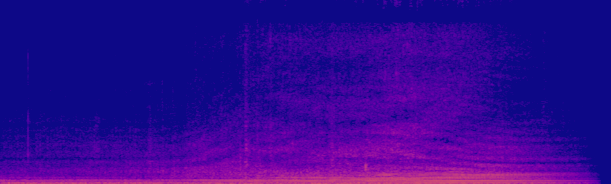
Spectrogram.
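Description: Drag race car's engine rumbling at low speed as the car rolls past, growing louder as it comes closest about six or seven seconds in. The sound cuts off suddenly near the end.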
